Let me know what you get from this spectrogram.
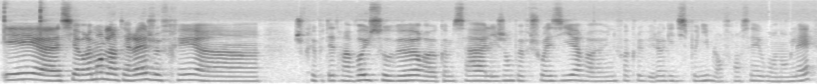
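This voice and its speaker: A woman's voice: medium pitch, steady tone, normal speed, slight background noise. A young Frenchwoman from France chatting casually as a knitting vlogger, with many hesitations and frequent laughs. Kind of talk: casual chat.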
